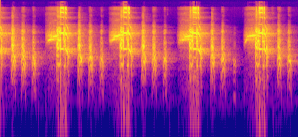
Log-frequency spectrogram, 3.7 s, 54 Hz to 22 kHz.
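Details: Captive grey francolin known as Dakhni teetar, singing inside a room; four loud rasping, ringing phrases, each a strong high note followed by quicker softer syllables, roughly every 0.8 seconds.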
